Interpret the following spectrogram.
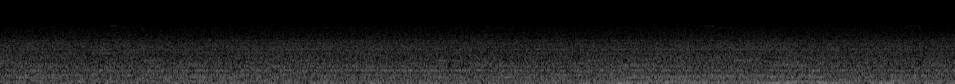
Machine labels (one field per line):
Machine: fan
